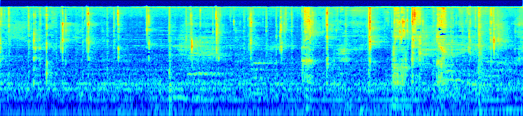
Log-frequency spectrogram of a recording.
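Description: Quiet chewing of a mouthful of food, with scattered light clicks of a metal fork in a stainless steel frying pan.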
